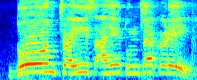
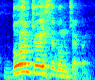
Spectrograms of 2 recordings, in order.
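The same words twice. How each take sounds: First: Slow, drawn-out proclamation; slow emphasis. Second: Brisk, matter-of-fact delivery; quick statement. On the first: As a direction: hammer the point home slowly. Hammers key point for crowd. (सावकाश, जोर देऊन) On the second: First states the key point. (भरभर, साधेपणाने) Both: Shown as a demonstration.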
